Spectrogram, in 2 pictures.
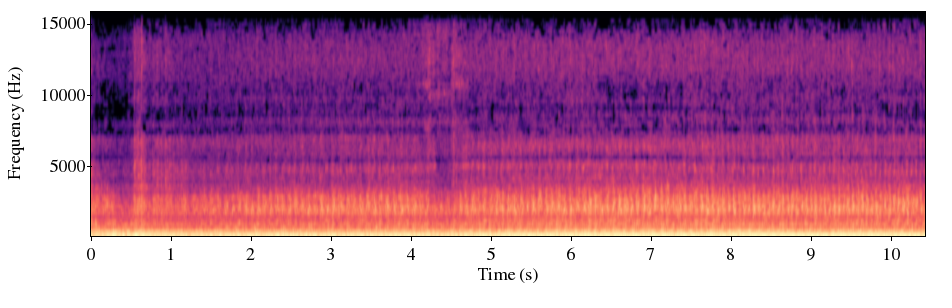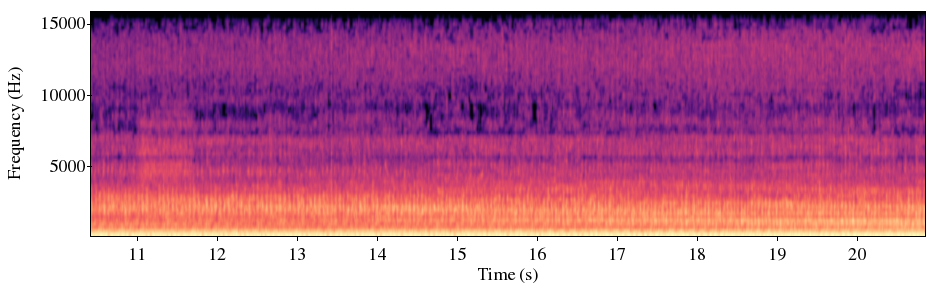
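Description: A straight-piped Dodge Scat Pack idles after a remote start: a loud, steady, deep engine rumble that holds for about twenty seconds, with wind noise over it and no talk.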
